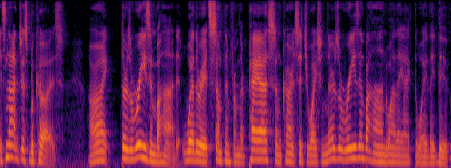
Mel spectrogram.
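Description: With a normal speaking voice, a man talks at a fairly high pitch and a moderate pace with lively intonation, on a very clean recording with a silent background. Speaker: podcast host. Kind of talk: casual chat.

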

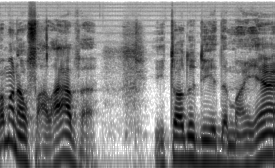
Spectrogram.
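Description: A man with an American accent, lively intonation, and a moderate pace. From US, Pittsburgh. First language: English (speaking Portuguese). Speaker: business podcast host and networking speaker. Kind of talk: live online talk.

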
